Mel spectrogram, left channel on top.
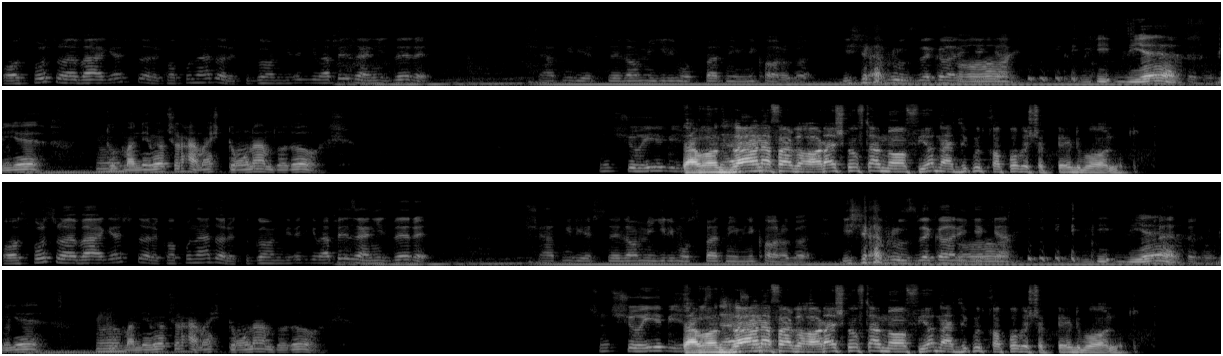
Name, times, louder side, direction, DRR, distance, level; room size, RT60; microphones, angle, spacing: voice 1, 0.0-4.3 5.2-8.1 8.4-10.1 10.4-10.5 11.4-12.3 13.1-13.4 18.2-20.3, right 3 dB, 70° right, 1.1 m, -40 dB
sound 1, 3.0-14.7, left 1 dB, 50° left, 4.1 m, -46 dB
voice 2, 9.6-10.2 10.8-11.8 12.1-12.6 13.2-15.6, left 4 dB, 80° left, 1.0 m, -34 dB
voice 3, 19.0-23.4, equal, ahead, 0.4 m, -25 dB
8.5 x 4.5 x 3.8 m
head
